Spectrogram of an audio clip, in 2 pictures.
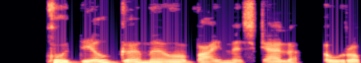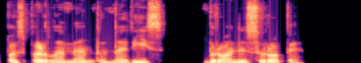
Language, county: Lithuanian, Šiauliai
